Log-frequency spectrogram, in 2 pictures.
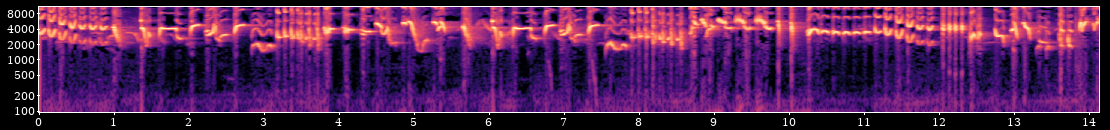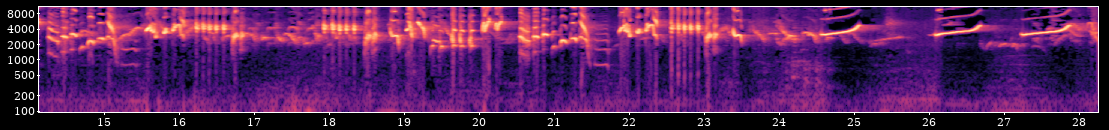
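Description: Male Oriental magpie-robin (kacer) in full, continuous song: a fast, varied run of warbles, chirps and whistles. Near the end it gives three rising whistles about a second and a half apart. This is the loud, excited singing hobbyists call gacor.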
